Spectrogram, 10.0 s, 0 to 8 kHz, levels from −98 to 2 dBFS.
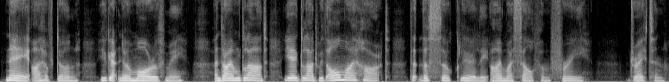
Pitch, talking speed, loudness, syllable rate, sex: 195 Hz, 175 wpm, -18 LUFS, 4.0 syllables/s, female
